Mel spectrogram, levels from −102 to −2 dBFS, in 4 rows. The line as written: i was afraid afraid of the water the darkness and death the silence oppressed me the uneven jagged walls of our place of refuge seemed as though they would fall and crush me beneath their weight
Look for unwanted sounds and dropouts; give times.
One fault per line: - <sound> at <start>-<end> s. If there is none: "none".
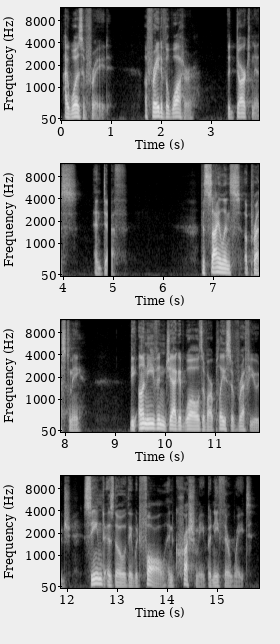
- dropout at 4.9-5.0 s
